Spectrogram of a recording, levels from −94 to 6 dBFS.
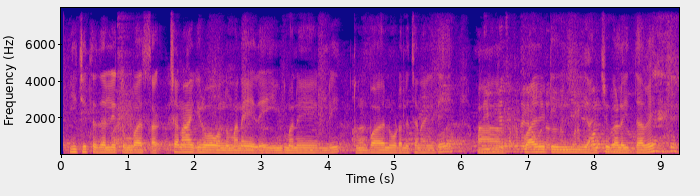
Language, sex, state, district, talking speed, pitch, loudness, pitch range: Kannada, female, Karnataka, Bijapur, 90 wpm, 130 Hz, -21 LUFS, 120-135 Hz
